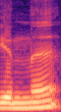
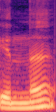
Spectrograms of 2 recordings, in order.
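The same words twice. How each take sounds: Both takes have the same delivery.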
